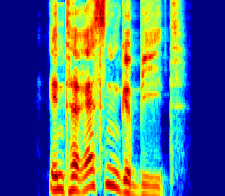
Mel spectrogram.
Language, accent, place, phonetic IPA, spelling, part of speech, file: German, Germany, Berlin, [ɪntəˈʁɛsn̩ɡəˌbiːt], Interessengebiet, noun, De-Interessengebiet.ogg
- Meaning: area of interest (in science and others)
